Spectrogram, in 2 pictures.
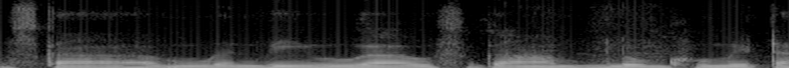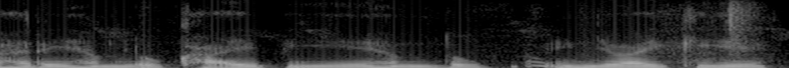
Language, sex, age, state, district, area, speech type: Hindi, female, 45-60, Uttar Pradesh, Jaunpur, rural, spontaneous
